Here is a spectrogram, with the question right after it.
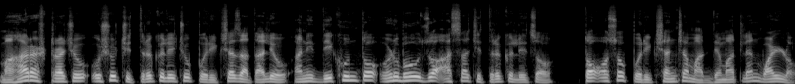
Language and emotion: Goan Konkani, neutral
